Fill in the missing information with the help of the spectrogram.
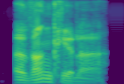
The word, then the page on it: avuncular: British English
